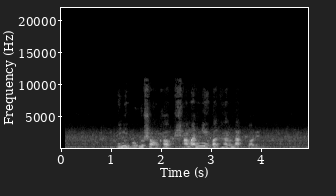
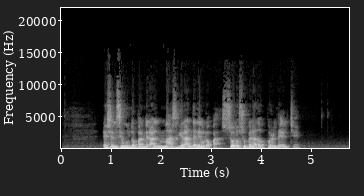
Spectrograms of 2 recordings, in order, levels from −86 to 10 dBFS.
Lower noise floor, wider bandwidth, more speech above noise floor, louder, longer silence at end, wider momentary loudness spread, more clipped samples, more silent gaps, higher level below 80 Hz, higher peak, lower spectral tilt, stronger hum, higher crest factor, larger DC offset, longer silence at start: about the same, -52 dBFS vs -52 dBFS; about the same, 10 kHz vs 10 kHz; second, 26 dB vs 39 dB; second, -26 LUFS vs -13 LUFS; second, 0.3 s vs 1 s; first, 15 LU vs 11 LU; neither; neither; second, -64 dBFS vs -46 dBFS; second, -6 dBFS vs 0 dBFS; about the same, -7.5 dB/octave vs -6.5 dB/octave; neither; first, 22 dB vs 14 dB; neither; first, 1 s vs 0.85 s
